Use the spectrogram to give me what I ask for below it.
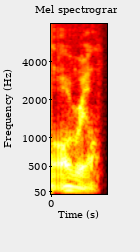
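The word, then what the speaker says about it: Auril: Could I tell you how to spell Oral? Yes. A U R I L. It's pronounced Oral.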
